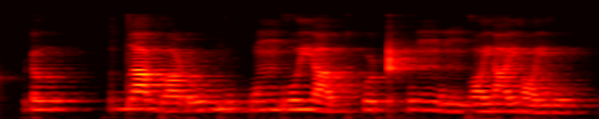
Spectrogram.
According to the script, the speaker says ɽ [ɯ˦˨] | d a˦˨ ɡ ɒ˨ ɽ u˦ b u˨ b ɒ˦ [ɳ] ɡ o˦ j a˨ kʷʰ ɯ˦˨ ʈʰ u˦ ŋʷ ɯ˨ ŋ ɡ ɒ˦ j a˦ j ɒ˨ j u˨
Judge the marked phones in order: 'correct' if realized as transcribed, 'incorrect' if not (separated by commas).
incorrect, incorrect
